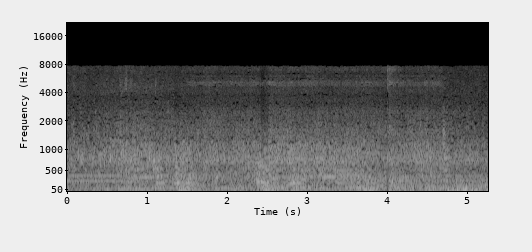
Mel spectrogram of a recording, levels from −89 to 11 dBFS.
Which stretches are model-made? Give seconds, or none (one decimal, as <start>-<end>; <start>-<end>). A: 1.5-4.7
